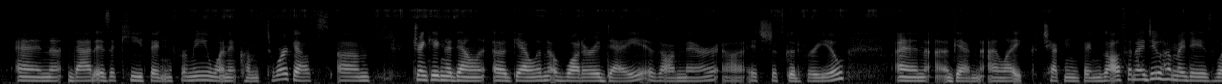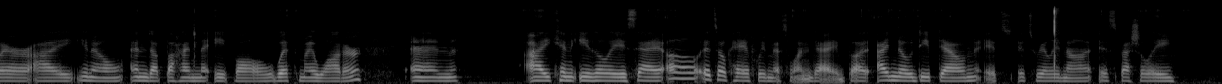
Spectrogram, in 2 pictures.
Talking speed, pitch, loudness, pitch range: 200 wpm, 170 Hz, -37 LUFS, 160-180 Hz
